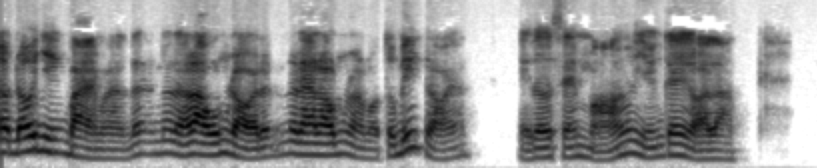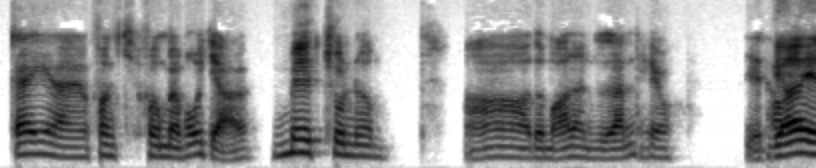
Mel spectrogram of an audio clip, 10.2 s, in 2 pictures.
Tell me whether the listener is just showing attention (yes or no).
no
